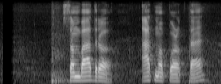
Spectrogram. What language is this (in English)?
Nepali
